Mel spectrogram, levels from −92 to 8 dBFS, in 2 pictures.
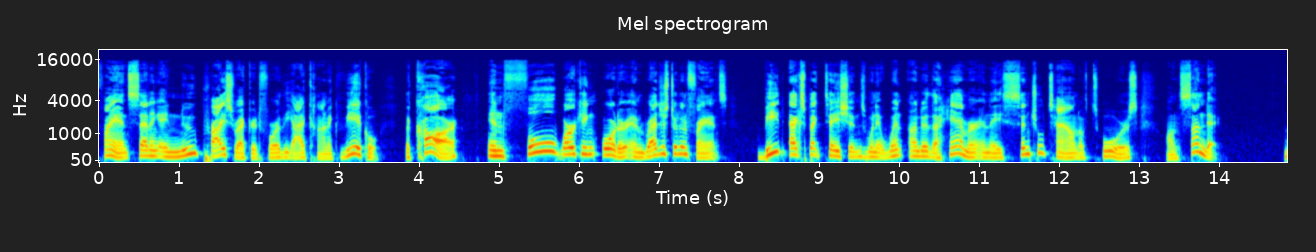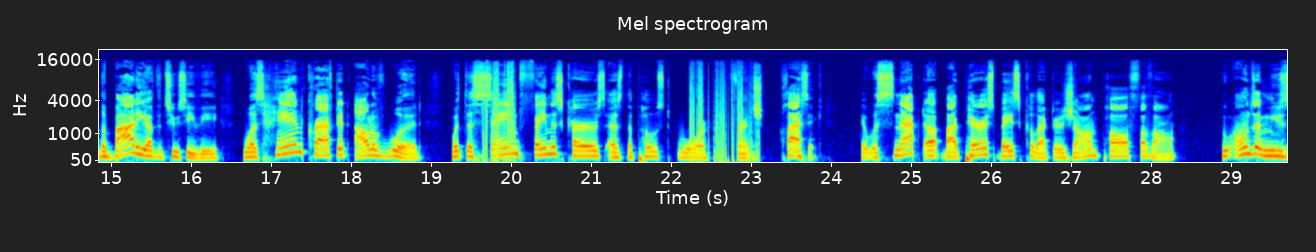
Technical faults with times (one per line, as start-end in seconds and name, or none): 19.64-20.05 loose connector crackle
22.23-23.10 loose connector crackle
